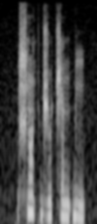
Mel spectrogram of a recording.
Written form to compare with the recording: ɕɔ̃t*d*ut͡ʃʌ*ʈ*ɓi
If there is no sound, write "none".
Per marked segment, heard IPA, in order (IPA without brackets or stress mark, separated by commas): d͡ʒ, n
